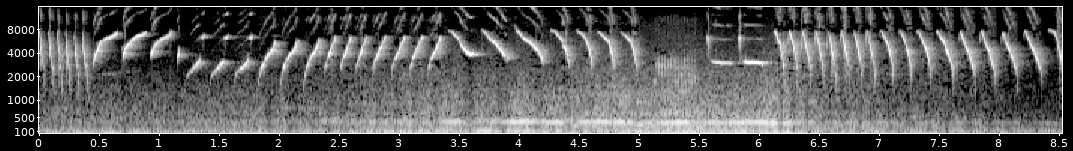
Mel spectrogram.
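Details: Canary song meant to prompt other birds to sing: long rapid series of descending whistled notes, brief metallic trills and a short buzzy pause midway, then renewed fast repeated sweeps; faint low hum underneath.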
